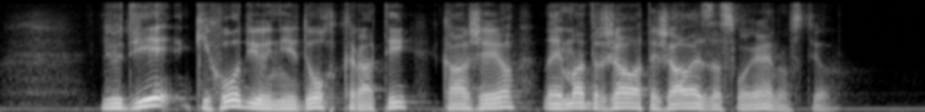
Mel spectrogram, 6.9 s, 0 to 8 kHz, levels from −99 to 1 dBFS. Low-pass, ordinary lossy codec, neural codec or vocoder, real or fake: 7.2 kHz; none; codec, 16 kHz, 6 kbps, DAC; fake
